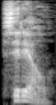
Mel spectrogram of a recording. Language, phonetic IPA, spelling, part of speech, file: Russian, [sʲɪrʲɪˈaɫ], сериал, noun, Ru-сериал.ogg
- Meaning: series (television program)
